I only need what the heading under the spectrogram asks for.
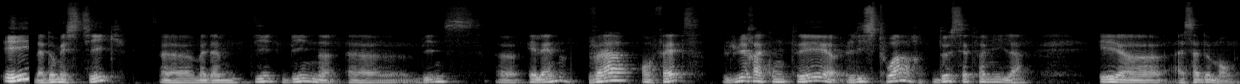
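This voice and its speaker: A young man chats casually about a book, stopping often to restart his sentences and poking fun at himself. His voice sits low and mellow. He speaks slowly and unhurriedly. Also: expressive. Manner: hesitant, many fillers and restarts; self-deprecating humor. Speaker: book vlogger. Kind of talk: casual book review vlog.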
